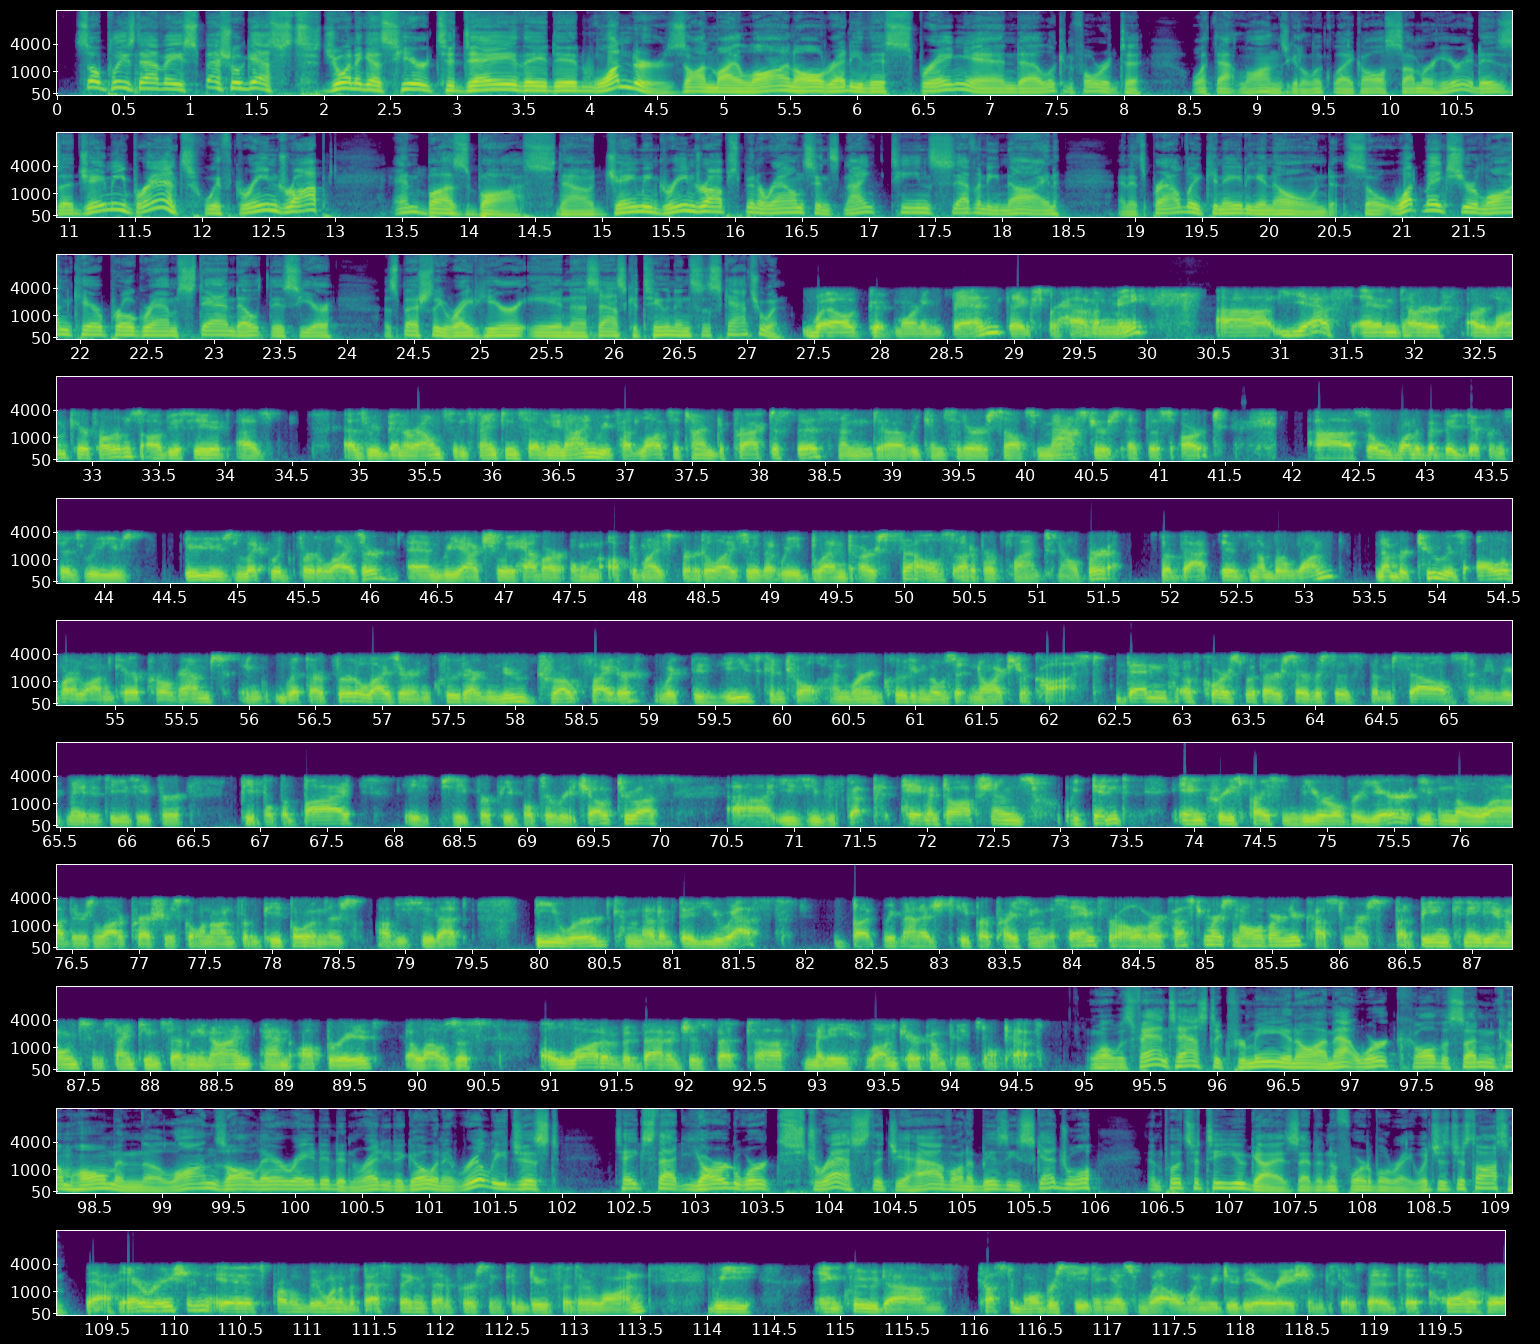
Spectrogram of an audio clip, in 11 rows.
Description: Interview: Green Drop & Buzz Boss
green-drop-interview.mp3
